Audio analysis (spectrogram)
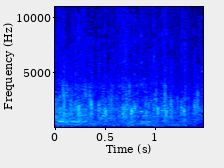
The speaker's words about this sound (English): Clap it up for him.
